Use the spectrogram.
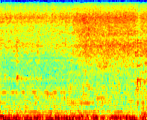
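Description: Cooked cauliflower, potato, capsicum and peas drop into a hot pan for pav bhaji and sizzle steadily, with a dense frying hiss and soft stirring scrapes close by.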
